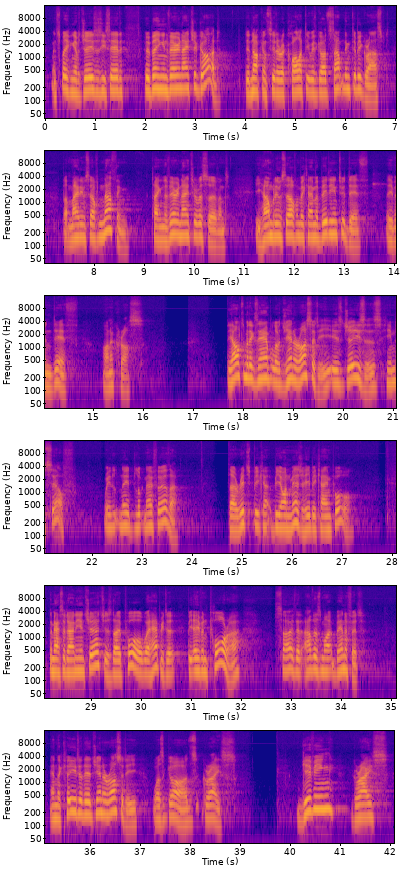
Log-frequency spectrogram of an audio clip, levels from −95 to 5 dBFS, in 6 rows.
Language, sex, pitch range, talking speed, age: English, male, 145-185 Hz, 135 wpm, 50-69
